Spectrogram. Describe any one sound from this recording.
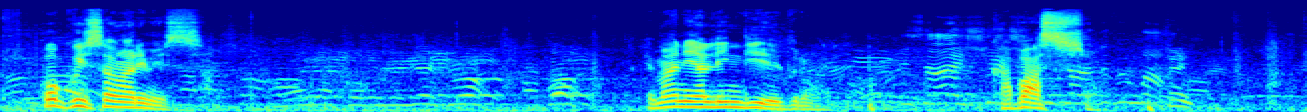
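Young men shout loudly across an outdoor pitch.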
